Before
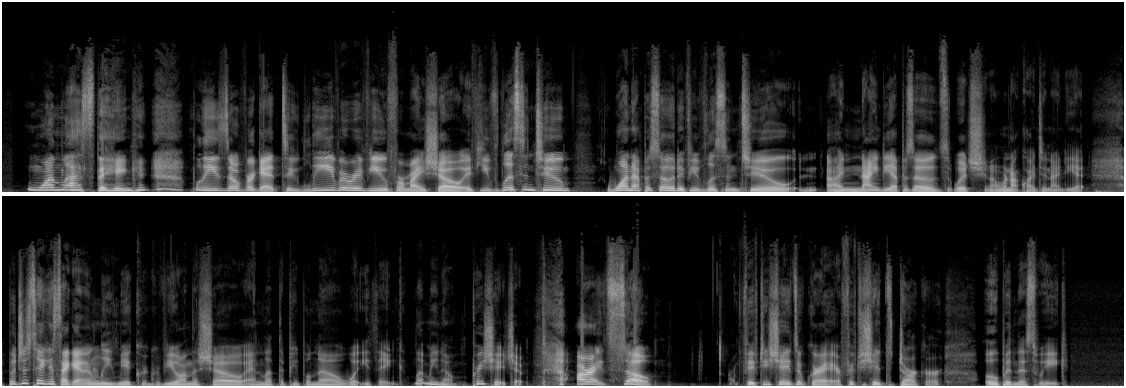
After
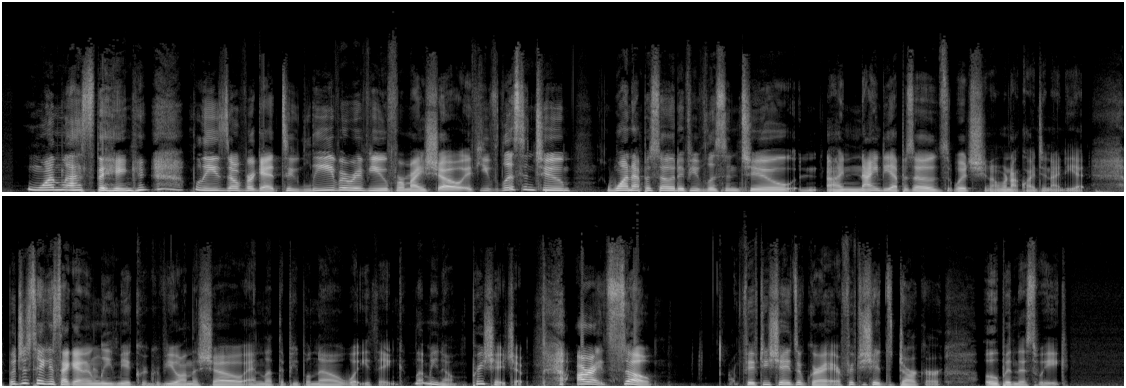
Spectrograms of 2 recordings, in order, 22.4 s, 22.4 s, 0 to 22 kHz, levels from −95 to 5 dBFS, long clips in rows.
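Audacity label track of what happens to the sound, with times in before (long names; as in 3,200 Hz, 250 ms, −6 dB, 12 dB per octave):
4.360000	5.440000	high-pass filter 330 Hz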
